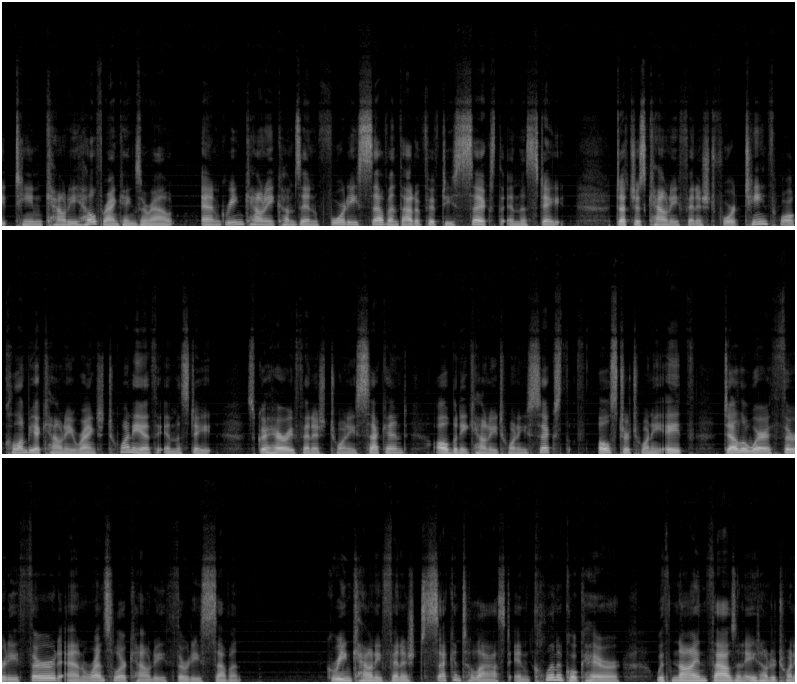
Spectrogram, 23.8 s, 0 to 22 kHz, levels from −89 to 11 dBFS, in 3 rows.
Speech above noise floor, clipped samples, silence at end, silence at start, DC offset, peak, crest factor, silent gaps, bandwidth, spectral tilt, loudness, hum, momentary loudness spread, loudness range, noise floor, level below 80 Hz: 40 dB; under 0.1%; 0 s; 0 s; under 0.1%; -8 dBFS; 20 dB; none; 15 kHz; -5 dB/octave; -29 LUFS; none; 9 LU; 4 LU; -69 dBFS; -62 dBFS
